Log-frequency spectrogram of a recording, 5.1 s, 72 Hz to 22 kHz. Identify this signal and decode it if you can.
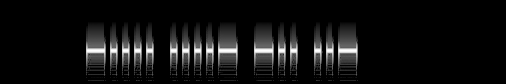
Morse code, heard as a keyed tone, about 20 wpm, 700 Hz. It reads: 64DU
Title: Four Challenging Letter-Number Combinations 20wpm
